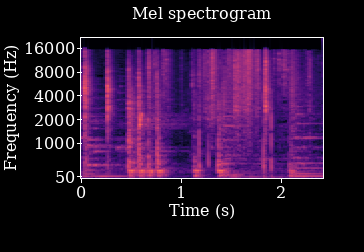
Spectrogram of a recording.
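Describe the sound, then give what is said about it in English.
A cup is banged over and over in a prison cell in uneven bursts of hollow, knocking thuds, some quick clusters and some spaced out, fairly loud with no talking. “Sully has found himself a cup and he's just like... over and over and over again.”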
